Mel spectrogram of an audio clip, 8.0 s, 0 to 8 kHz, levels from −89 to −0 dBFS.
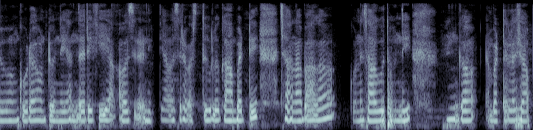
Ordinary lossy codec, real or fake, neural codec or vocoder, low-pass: MP3, 64 kbps; real; none; 7.2 kHz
